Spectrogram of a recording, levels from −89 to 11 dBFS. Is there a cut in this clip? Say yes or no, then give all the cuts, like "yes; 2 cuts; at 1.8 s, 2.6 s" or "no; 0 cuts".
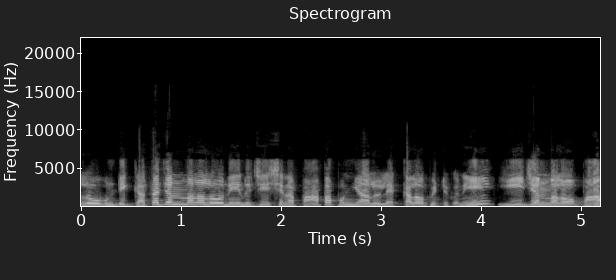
yes; 1 cut; at 4.2 s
